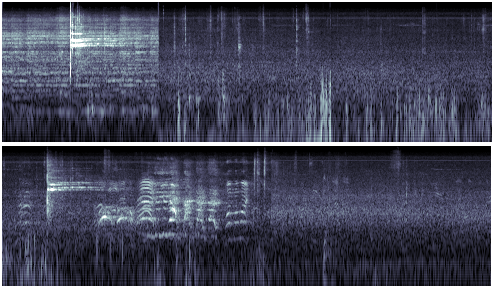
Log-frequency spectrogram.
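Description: A baseball bat strikes a ball twice, about a second in and again about ten seconds in, each hit sharp with a short ringing ping. Between the hits there is a low rumbling noise. After the second hit, voices call out for a few seconds.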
